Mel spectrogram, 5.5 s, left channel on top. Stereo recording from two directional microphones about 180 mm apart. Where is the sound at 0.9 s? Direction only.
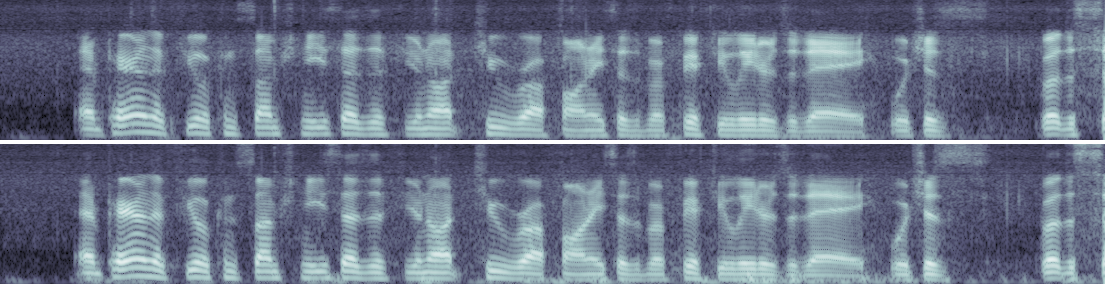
35° right (ahead or behind); by 4.3 s 15° right (ahead or behind).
